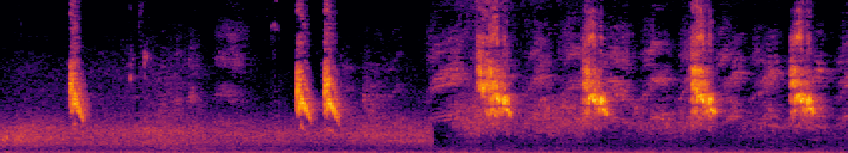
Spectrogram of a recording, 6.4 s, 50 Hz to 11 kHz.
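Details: Male sparrow calling beside two quarrelling females: scattered chirps, then a faster run of hoarse notes roughly every 0.7 seconds over a broad hiss.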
